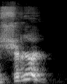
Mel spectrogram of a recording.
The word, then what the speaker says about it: Chigurh: Chigurh. – Is it Sugar? – Sugar's good.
